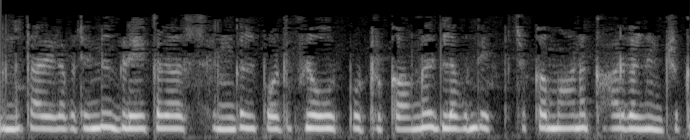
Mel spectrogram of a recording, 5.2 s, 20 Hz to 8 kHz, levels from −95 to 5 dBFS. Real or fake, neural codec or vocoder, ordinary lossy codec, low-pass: fake; codec, 16 kHz in and 24 kHz out, 2.2 kbps, FireRedTTS-2 codec; MP3, 24 kbps; 7.2 kHz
